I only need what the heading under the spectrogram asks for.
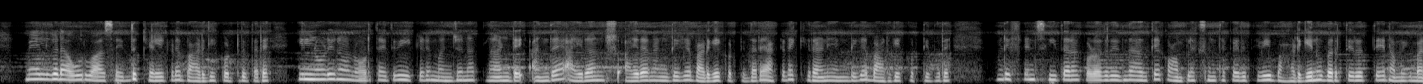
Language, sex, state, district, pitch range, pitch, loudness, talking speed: Kannada, female, Karnataka, Bijapur, 175-210 Hz, 190 Hz, -18 LUFS, 95 wpm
